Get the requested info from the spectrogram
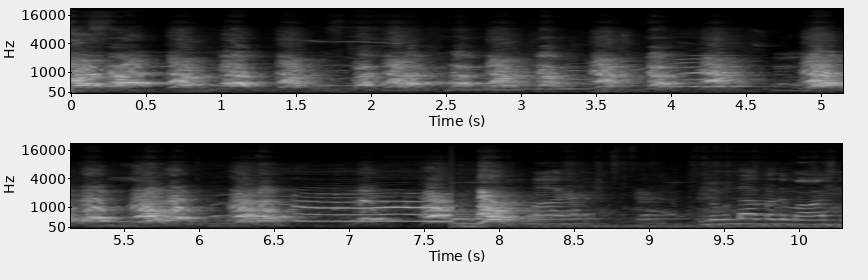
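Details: Barking Gultair dogs in a kennel in Pakistan with a male and a pregnant female; rapid, repeated barks, about three per second, then a drawn-out whining howl, with a man's voice and background noise.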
